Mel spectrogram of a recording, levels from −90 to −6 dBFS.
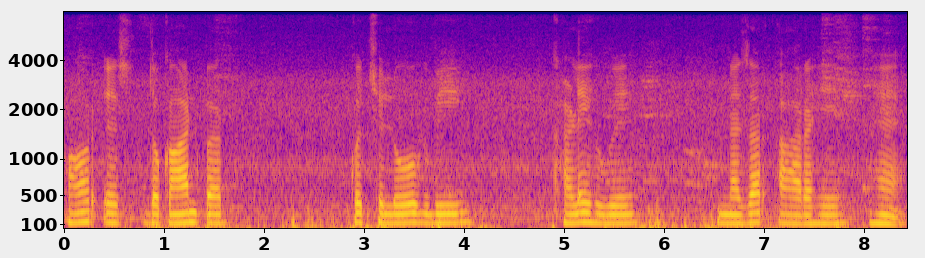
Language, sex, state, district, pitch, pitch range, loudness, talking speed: Hindi, female, Madhya Pradesh, Katni, 120 Hz, 120-125 Hz, -17 LUFS, 90 wpm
